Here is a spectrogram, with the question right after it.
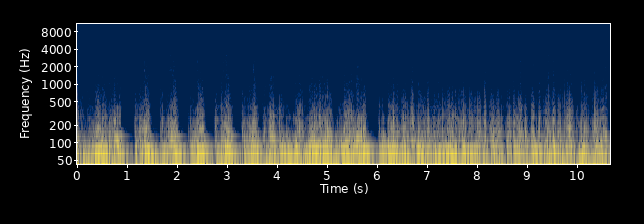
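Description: Fingertips of both hands quickly scratch and rub the bare perforated metal mesh grille on the hollow head of a black USB condenser microphone. The direct contact noise comes through as a deep, boomy rumble with faint scratchy texture above it. For the first six seconds it arrives in short bursts with brief gaps, then it becomes a steady, continuous rubbing.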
